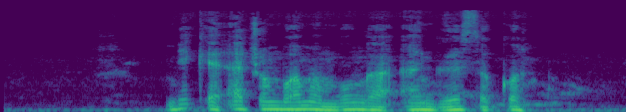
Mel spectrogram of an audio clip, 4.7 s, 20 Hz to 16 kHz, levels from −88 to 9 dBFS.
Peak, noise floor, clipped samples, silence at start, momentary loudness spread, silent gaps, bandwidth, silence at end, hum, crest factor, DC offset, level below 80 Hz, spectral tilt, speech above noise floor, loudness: -8 dBFS; -54 dBFS; under 0.1%; 1.25 s; 10 LU; none; 11 kHz; 0.65 s; none; 16 dB; under 0.1%; -40 dBFS; -8 dB/octave; 33 dB; -22 LUFS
